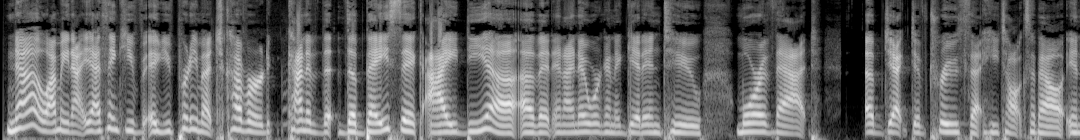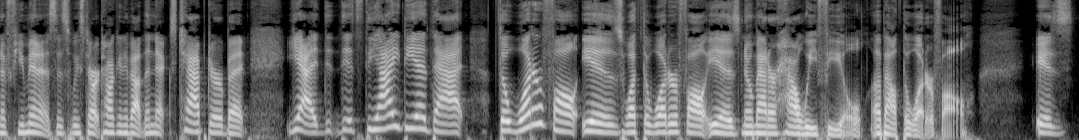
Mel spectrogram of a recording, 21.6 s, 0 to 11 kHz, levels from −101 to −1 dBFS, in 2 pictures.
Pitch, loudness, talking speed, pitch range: 195 Hz, -19 LUFS, 195 wpm, 175-215 Hz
